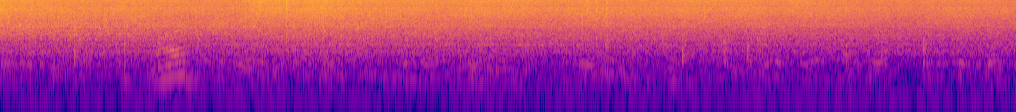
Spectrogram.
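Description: Sliced bell peppers sizzling in hot oil left from frying fish, just dropped into the pan and stirred with a wooden spoon. A steady, loud frying hiss that eases a little toward the end.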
